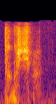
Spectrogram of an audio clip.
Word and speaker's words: Fukushima: I learned how to say it as the Japanese do, or the way I heard the Japanese, some Japanese people saying, people speaking Japanese. Fukushima. We say Fukushima.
